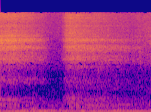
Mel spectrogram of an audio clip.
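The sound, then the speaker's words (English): A deep breath taken before a prayer, a soft, steady breathy rush that stays fairly faint throughout. “let's just take a deep breath before the Lord.”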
